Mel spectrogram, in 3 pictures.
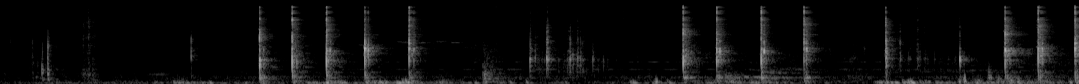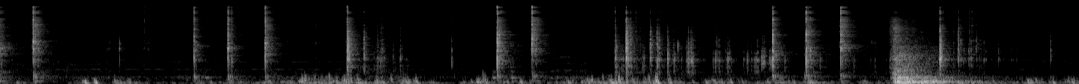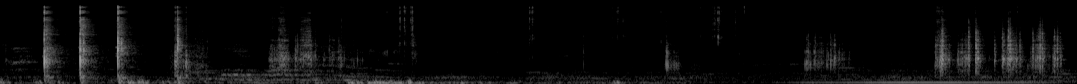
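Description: Walnuts being cracked by striking them with a hand-held stone against a stone block: clusters of sharp cracks and taps as the shells break, with one heavier thump about 20 seconds in.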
